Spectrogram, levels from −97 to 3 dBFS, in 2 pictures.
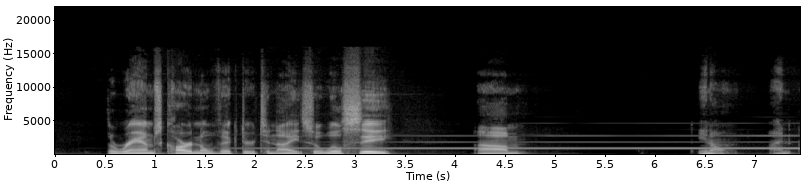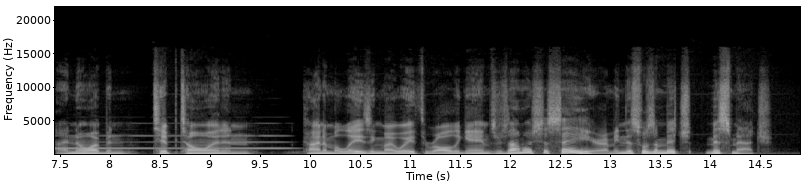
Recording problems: background music; noticeable; throughout; 15 dB below the speech

